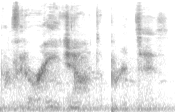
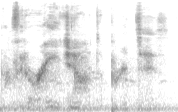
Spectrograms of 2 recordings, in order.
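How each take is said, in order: First: It is whispered. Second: The same.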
